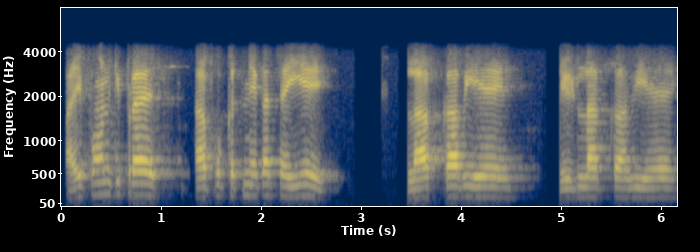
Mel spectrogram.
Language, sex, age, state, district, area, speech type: Hindi, male, 18-30, Rajasthan, Bharatpur, rural, conversation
